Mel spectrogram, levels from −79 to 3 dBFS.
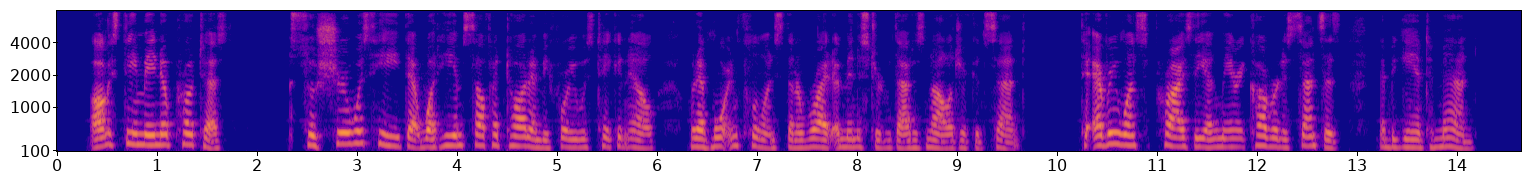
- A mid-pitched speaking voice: Yes, medium, 175 Hz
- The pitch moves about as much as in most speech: Yes, average, 4.3 semitones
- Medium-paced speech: Yes, average, 190 wpm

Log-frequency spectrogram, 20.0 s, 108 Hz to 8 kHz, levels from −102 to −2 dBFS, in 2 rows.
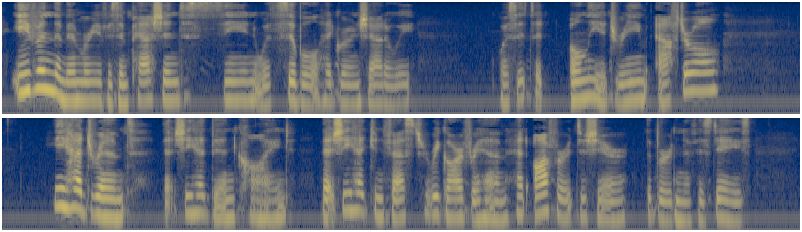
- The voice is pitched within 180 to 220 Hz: Yes, medium, 185 Hz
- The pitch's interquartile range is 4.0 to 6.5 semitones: No, average, 3.2 semitones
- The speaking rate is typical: No, slow, 130 wpm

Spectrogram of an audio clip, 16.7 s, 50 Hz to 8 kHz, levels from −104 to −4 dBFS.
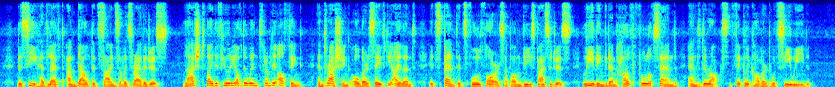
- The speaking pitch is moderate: Yes, medium, 160 Hz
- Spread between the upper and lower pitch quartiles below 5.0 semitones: No, wide, 5.4 semitones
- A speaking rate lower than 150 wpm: No, average, 160 wpm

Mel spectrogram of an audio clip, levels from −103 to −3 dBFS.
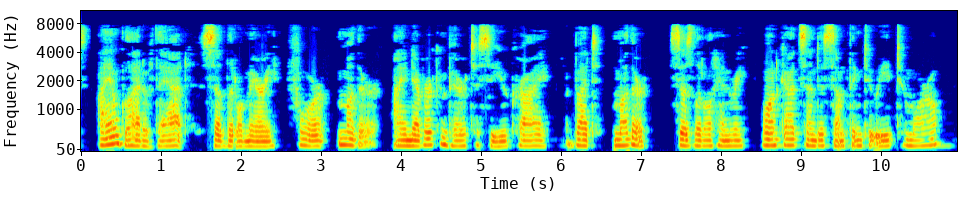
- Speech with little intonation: Yes, narrow, 1.9 semitones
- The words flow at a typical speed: Yes, average, 180 wpm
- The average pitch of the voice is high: No, low, 135 Hz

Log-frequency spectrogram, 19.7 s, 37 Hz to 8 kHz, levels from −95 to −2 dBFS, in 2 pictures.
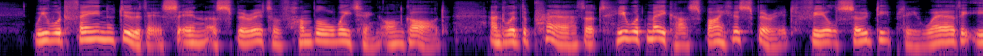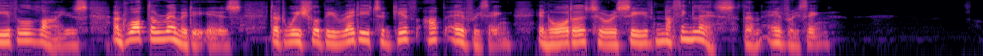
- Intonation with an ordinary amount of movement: No, wide, 5.8 semitones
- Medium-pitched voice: Yes, medium, 150 Hz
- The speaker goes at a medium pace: Yes, average, 165 wpm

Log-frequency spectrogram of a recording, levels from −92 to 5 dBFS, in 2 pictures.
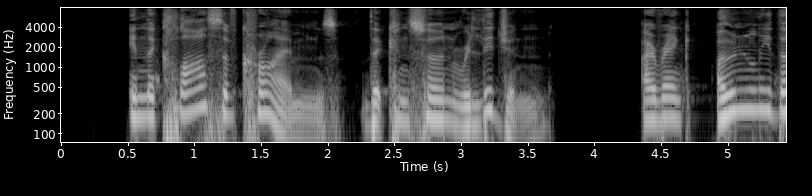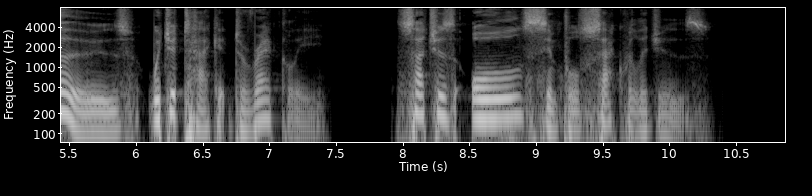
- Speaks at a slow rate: Yes, slow, 115 wpm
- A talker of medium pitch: Yes, medium, 160 Hz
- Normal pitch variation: No, wide, 9.0 semitones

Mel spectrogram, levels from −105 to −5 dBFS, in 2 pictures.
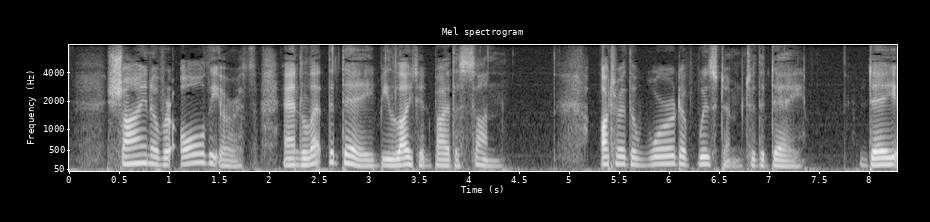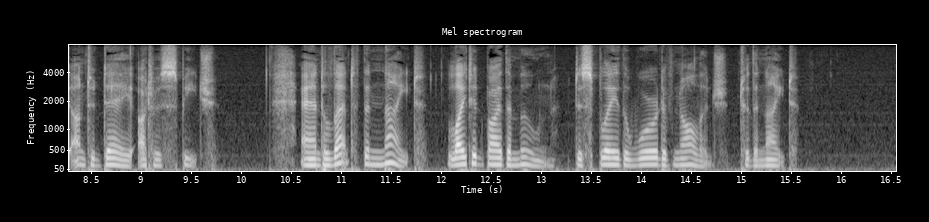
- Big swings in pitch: No, average, 3.2 semitones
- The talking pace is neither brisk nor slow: Yes, average, 155 wpm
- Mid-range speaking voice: Yes, medium, 155 Hz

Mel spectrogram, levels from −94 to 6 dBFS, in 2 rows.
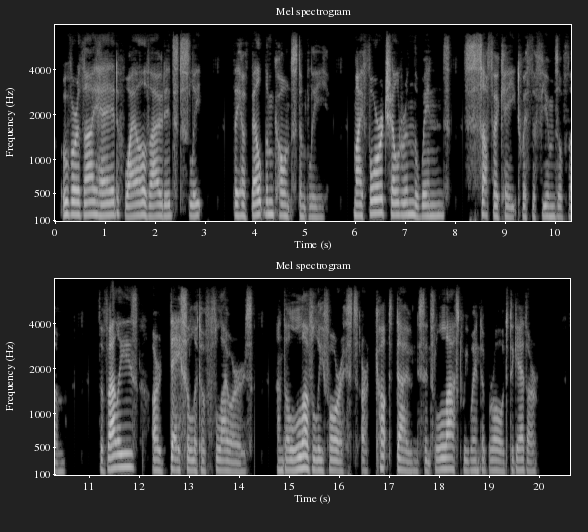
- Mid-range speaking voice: Yes, medium, 160 Hz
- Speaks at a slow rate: Yes, slow, 120 wpm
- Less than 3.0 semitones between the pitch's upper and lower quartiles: Yes, narrow, 2.4 semitones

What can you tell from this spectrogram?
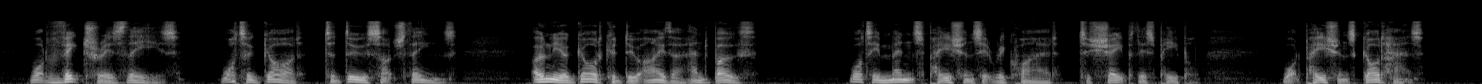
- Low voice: Yes, very low, 90 Hz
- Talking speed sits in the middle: No, slow, 125 wpm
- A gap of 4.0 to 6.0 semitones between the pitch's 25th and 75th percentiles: Yes, average, 5.0 semitones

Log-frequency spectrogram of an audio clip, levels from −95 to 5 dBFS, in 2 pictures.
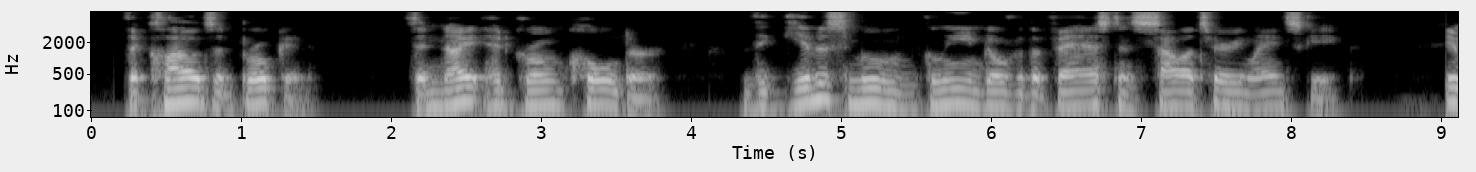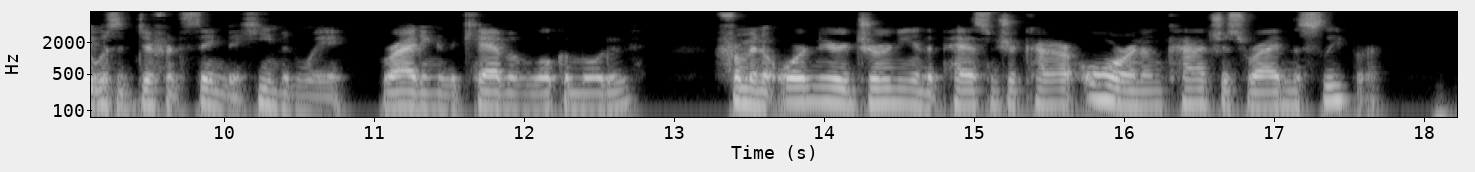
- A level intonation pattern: No, average, 3.2 semitones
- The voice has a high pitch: No, low, 120 Hz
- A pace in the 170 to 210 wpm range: No, average, 160 wpm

